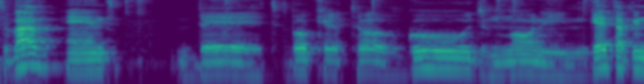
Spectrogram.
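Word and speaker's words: בוקר טוב: You can practice on your own with the other syllables over here. And now we can read the phrase Boker Tov.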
